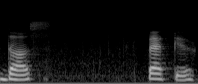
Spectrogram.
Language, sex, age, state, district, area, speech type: Punjabi, female, 18-30, Punjab, Fazilka, rural, read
